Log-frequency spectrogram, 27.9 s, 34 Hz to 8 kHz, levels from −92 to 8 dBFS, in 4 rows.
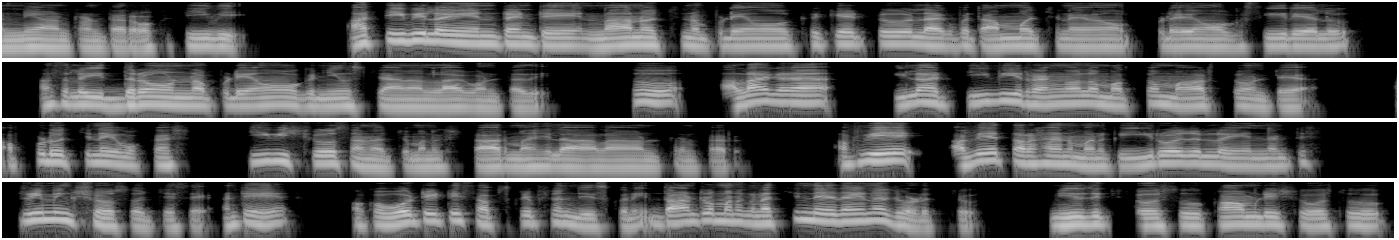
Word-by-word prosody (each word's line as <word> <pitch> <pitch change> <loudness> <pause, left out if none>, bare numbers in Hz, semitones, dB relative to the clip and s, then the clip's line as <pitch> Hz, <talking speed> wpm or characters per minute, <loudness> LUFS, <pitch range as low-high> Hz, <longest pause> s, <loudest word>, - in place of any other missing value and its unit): అన్నీ 100 +3 +1
అంటుంటారు, 95 -2 -2
ఒక - - -18
టీవీ. 115 -2 0 0.6
ఆ - - +6
టీవీలో 185 -1 +6
ఏంటంటే, 140 -3 +2 0.3
నాన్నొచ్చినప్పుడేమో 120 -2 +1
క్రికెట్టు, 140 +2 -1 0.2
లేకపోతే 120 0 +1
అమ్మ 115 +2 0
వచ్చినయో 110 -1 -3
అప్పుడేమో 110 +1 -2
ఒక 105 - -8
సీరియలు, 115 -1 0 0.5
అసలు 140 0 0
ఇద్దరం 135 +4 +4
ఉన్నప్పుడేమో 125 +1 +1
ఒక 115 - -4
న్యూస్ 115 -2 -2
ఛానెల్‌ 105 -1 0
లాగా 105 -1 +1
ఉంటది. 95 0 -6 0.4
సో, 175 - 0 0.5
అలాగా, 165 -1 +5 0.5
ఇలా 165 +1 +4 0.2
టీవీ 175 +5 -1
రంగంలో 150 +2 +1
మొత్తం 150 +6 -4
మారుతూ 120 +2 -2
ఉంటే, 100 +1 -5 0.6
అప్పుడు 180 - -1
వచ్చినయి 160 -2 -1
ఒక 125 - -14 0.5
టీవీ 175 +1 +1
షోస్ 150 -1 +1
అనొచ్చు, 100 -2 -4
మనకు 105 0 -5
'స్టార్ 105 +1 +2
మహిళ' 110 0 0
అలా 100 0 -1
అంటుంటారు. 95 -1 -9 0.5
అవే 180 +6 +6 0.3
అవే 185 - +3
తరహాను 150 -2 +2
మనకు 115 0 -5
ఈ - - 0
రోజుల్లో 150 -3 +2
ఏందంటే, 120 +5 -5 0.5
స్ట్రీమింగ్ 195 0 +3
షోసొచ్చేసాయి. 110 -4 -3
అంటే 145 +3 -1 0.5
ఒక 120 - -6
ఓటీటీ 175 +4 +3
సబ్‌స్క్రిప్షన్ 145 +3 -3
తీసుకొని, 110 +2 -5
దాంట్లో 170 +5 +3
మనకు 170 -3 0
నచ్చింది 190 +8 +1
ఏదైనా 180 +2 +3
చూడొచ్చు. 95 -6 -4 0.4
Music 135 +1 +2
shows, 120 +1 -2 0.2
comedy 135 0 +3
shows, 120 +1 -3
125 Hz, 140 wpm, -24 LUFS, 110-150 Hz, 0.6 s, ఆ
